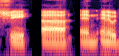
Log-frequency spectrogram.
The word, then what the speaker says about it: Shi: the key one yeah so it sounds like she right like the word she uh I've been nailing it all along good man we've we've gotten a lot of different I mean the usual one we get is shy shy is is easy one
